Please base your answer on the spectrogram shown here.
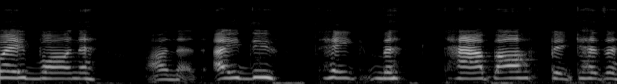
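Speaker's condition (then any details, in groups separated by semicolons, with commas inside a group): Cerebral palsy; uses crutches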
